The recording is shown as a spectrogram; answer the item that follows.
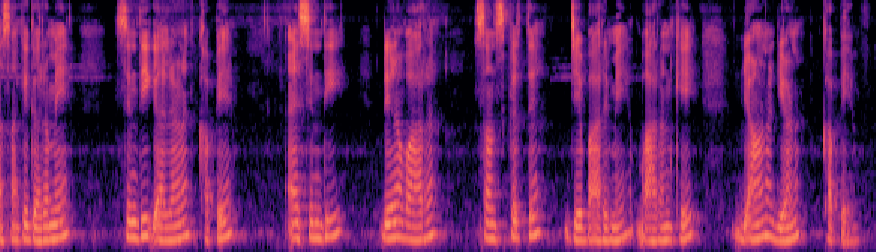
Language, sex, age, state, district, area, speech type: Sindhi, female, 45-60, Rajasthan, Ajmer, urban, spontaneous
